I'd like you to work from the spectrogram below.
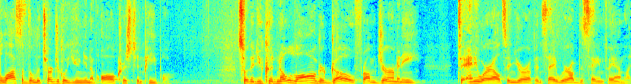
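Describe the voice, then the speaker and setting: With an American accent, a man in an ordinary speaking voice talks at a medium pitch and a fairly quick pace, his intonation lively. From United States. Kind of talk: lecture. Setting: parish hall with live audience.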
